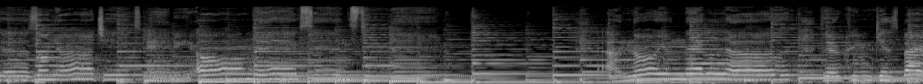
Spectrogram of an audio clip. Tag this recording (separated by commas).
Independent music, Music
